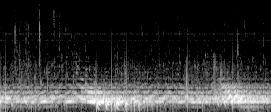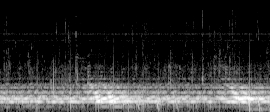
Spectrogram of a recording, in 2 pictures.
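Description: Ambient soundtrack of layered held tones that waver and swell, louder about two, five and seven and a half seconds in, with faint scattered clicks.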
